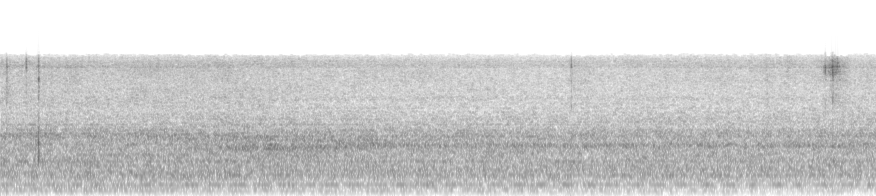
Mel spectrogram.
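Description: Steady hum and fan-like rush of a patrol SUV, its engine idling with the blower running, heard by a body-worn camera at the open rear door. A single short click comes just after the start.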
